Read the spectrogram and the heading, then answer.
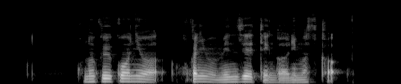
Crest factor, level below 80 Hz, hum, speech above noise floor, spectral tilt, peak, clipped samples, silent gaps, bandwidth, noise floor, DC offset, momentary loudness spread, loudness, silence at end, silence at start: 22 dB; -62 dBFS; none; 42 dB; -7.5 dB/octave; -2 dBFS; under 0.1%; none; 9.8 kHz; -64 dBFS; under 0.1%; 9 LU; -24 LUFS; 0.65 s; 0.85 s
